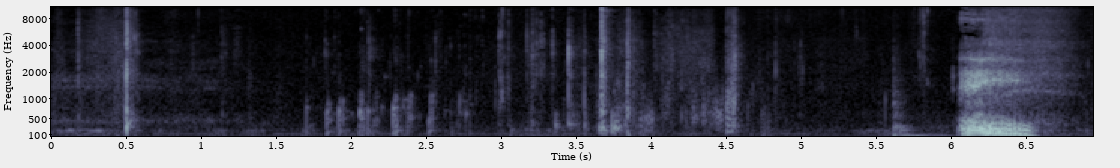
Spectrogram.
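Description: drinking water

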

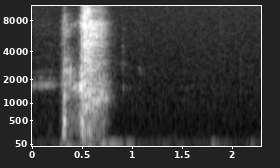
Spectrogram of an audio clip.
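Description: sneeze

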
